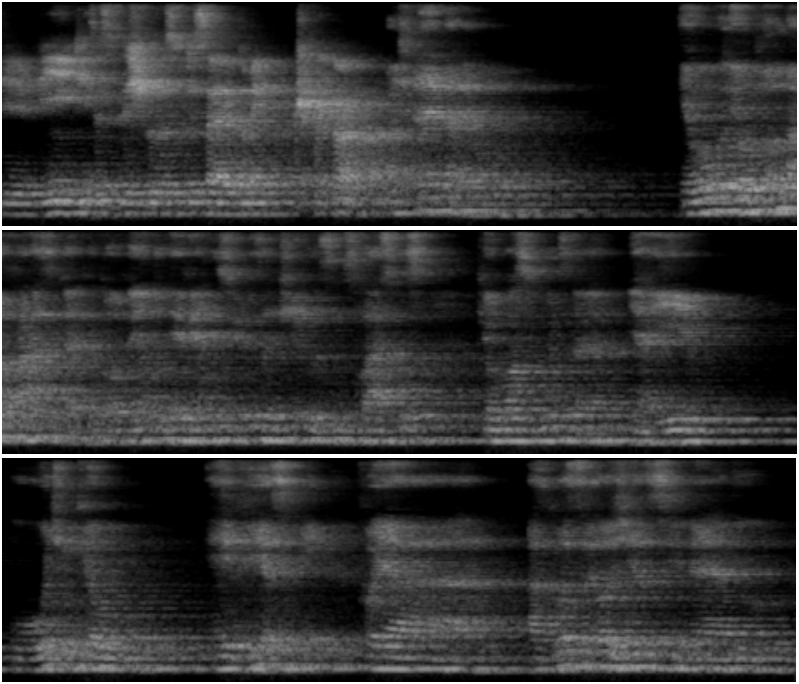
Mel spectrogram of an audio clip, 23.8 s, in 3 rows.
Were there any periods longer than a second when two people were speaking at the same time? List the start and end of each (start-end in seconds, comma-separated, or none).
none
